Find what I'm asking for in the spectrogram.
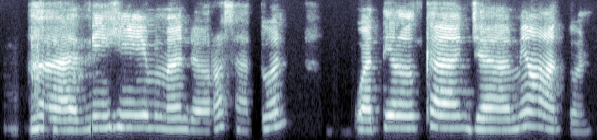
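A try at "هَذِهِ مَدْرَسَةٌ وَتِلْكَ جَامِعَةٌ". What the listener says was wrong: Oke, bagus. Mantap.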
